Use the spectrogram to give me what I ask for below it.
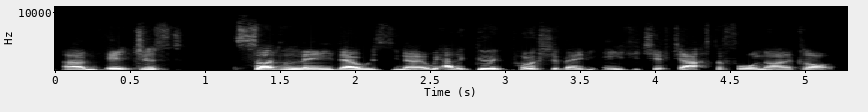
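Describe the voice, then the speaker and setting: Male guest speaker, mid-pitched, hesitant and chatty with lots of fillers, dry close sound. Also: fairly quick, dark tone, no echo, highs cut off. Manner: hesitant, many fillers and restarts. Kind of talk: casual illustrated talk.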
